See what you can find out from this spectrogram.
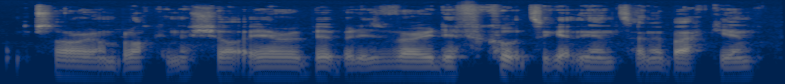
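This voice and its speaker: A man's voice: sits low, completely flat delivery, racing, creaky, warm tone. A man giving an informal step-by-step tutorial voice-over in a plain-spoken, reassuring, explanatory manner. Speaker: repair tutorial presenter.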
